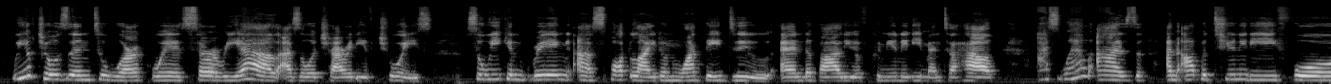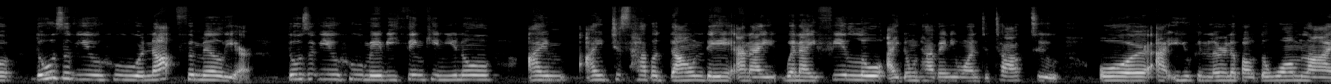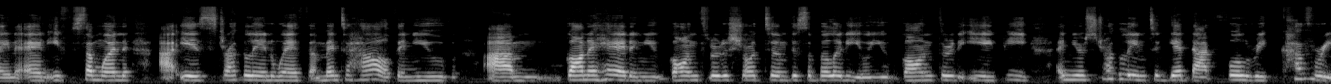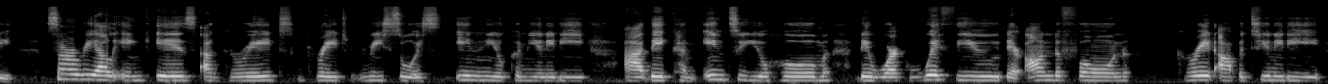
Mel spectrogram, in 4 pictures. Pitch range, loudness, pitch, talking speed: 180-215 Hz, -22 LUFS, 195 Hz, 160 wpm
